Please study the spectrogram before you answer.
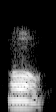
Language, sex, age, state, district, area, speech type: Assamese, male, 45-60, Assam, Charaideo, urban, conversation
